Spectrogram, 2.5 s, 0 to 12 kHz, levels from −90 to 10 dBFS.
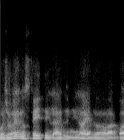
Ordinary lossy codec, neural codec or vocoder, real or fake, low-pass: Opus, 32 kbps; codec, 16 kHz, 2 kbps, FreqCodec, larger model; fake; 7.2 kHz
